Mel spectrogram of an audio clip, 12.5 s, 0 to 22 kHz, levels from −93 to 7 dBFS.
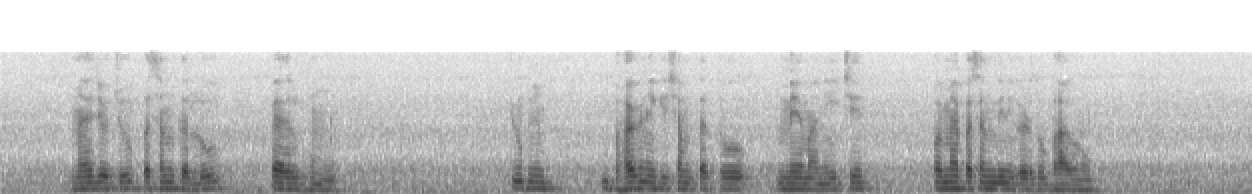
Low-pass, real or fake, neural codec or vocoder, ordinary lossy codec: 7.2 kHz; real; none; none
